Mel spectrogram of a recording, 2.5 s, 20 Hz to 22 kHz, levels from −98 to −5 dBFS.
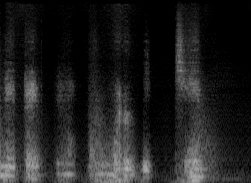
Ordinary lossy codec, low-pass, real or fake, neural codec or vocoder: none; none; fake; codec, 44.1 kHz, 0.9 kbps, DAC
